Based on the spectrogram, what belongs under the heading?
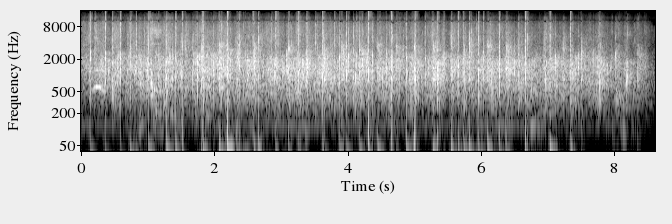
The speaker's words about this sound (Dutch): Ik wil u allen van harte feliciteren en ik vind dat dit wel een applaus waard.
